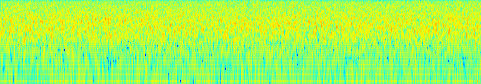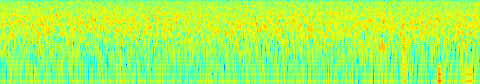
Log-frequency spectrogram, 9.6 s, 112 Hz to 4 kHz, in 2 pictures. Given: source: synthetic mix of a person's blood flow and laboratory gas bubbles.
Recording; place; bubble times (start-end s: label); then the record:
Doppler ultrasound of blood flow; subclavian vein
8.41-8.71 s: bubbles
8.79-8.93 s: bubbles
9.15-9.26 s: bubbles
9.35-9.62 s: bubbles
From the record:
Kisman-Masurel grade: 211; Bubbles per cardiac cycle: several, 3 to 8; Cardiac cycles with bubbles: 1 to 10%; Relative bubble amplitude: barely perceptible (0.100 to 0.250); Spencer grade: 1 (occasional bubble signal discernible with the cardiac motion signal, with majority of cardiac periods free of bubbles); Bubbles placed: anywhere in the cardiac cycle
